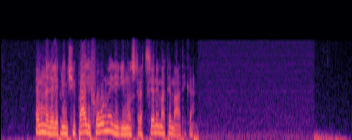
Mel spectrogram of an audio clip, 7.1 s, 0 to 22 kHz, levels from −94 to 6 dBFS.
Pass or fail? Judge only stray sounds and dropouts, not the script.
pass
